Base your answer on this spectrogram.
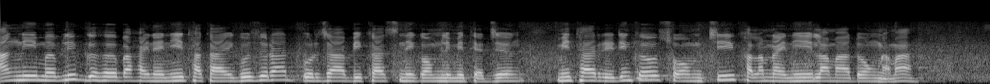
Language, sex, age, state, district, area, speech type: Bodo, male, 18-30, Assam, Kokrajhar, urban, read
